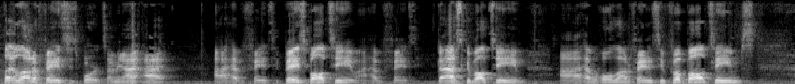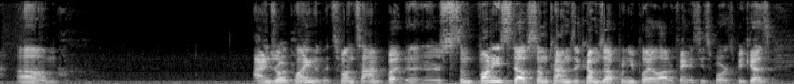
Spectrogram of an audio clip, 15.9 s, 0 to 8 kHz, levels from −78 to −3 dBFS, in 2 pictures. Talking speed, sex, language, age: 220 wpm, male, English, 30-49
